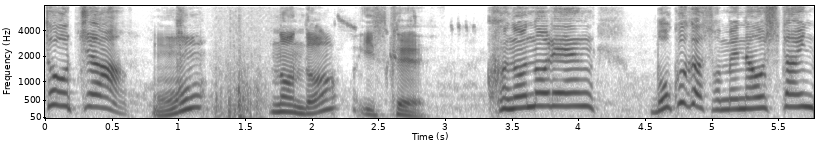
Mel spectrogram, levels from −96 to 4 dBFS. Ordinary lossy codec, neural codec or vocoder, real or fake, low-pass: none; codec, 16 kHz, 16 kbps, FunCodec, trained on Chinese and English, 50 frames a second; fake; none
